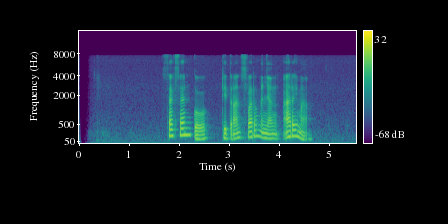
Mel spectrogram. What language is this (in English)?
Javanese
